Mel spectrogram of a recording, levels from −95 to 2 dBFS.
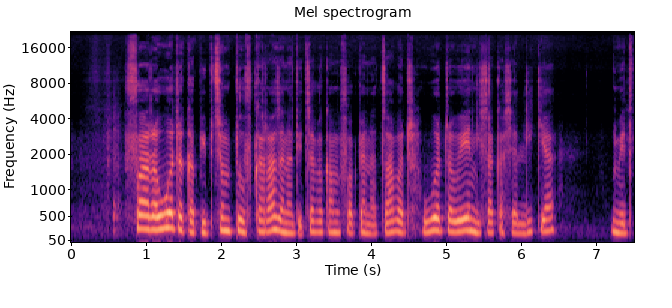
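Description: No technical faults are audible.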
